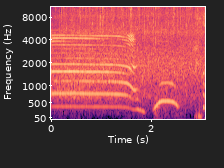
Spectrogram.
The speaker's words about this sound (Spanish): Reciban con un fuerte aplauso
